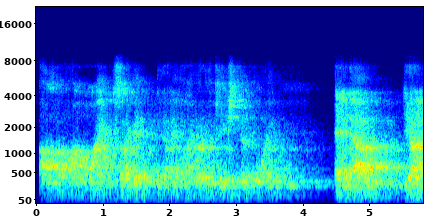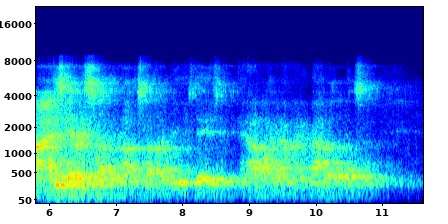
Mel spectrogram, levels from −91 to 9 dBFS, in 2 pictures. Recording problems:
room echo; strong; dies away in 1.8 s
off-mic speech; far
garbled, watery; badly; nothing above 7.5 kHz
thin; very slightly; fading below 250 Hz

